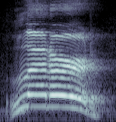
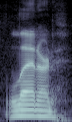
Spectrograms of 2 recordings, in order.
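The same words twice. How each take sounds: First: The name is yelled at full volume. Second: The name is called with a slightly raised voice.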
